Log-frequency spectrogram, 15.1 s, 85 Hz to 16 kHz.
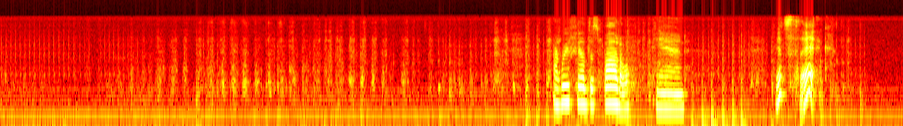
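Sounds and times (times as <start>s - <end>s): light taps and scratches: 0.0s - 14.5s
steady low hum: 0.0s - 15.0s.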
